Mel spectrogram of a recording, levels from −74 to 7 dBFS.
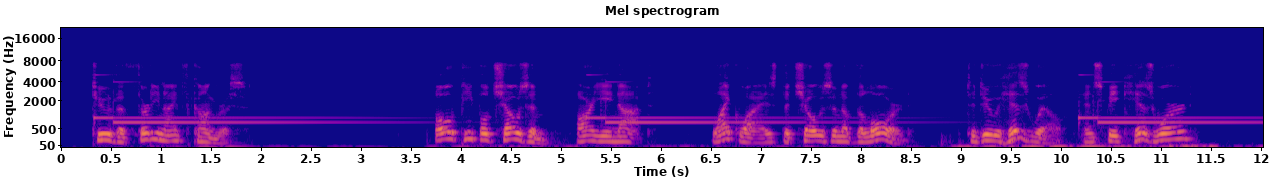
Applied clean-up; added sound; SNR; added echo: none; Doorbell; 15 dB; reverberation time 0.2 s.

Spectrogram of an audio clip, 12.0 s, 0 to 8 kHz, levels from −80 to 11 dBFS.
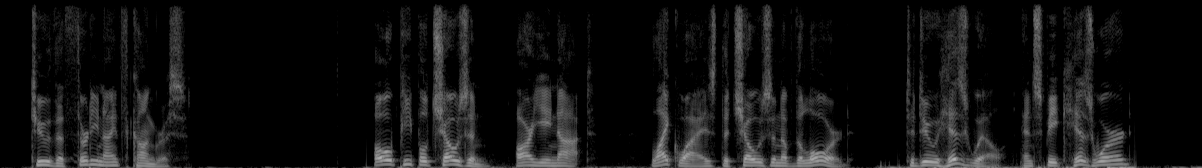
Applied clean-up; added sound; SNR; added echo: none; none; none; none.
